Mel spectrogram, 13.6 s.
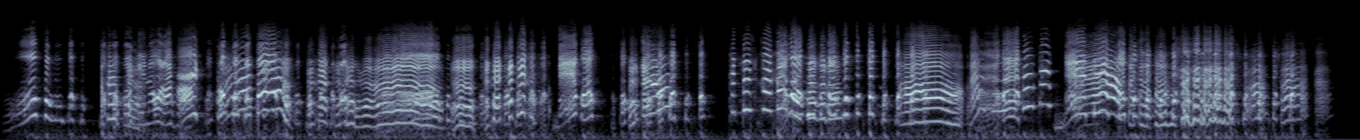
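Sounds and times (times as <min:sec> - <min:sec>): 
chickens clucking: 0:00.2 - 0:13.3
people talking: 0:01.0 - 0:05.4, 0:06.4 - 0:13.0
people laughing: 0:11.0 - 0:13.3.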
